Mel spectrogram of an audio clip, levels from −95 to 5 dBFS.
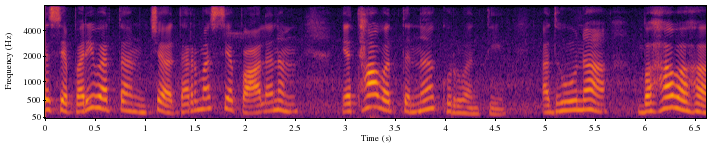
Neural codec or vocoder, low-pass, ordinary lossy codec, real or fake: none; none; none; real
